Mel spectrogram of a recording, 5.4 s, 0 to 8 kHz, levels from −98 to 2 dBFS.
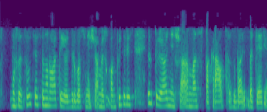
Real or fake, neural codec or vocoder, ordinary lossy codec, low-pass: real; none; MP3, 24 kbps; 7.2 kHz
